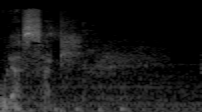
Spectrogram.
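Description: A man's voice trailing off at the end of a word, with a short hiss just after, then a pause with only faint, fading room sound.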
